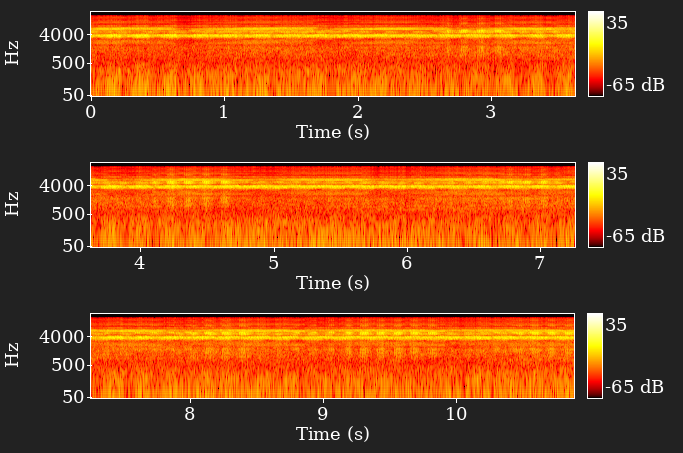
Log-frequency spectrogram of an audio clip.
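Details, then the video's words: Autumn insect chorus in a garden in Japan as dawn approaches: two bright, sustained high-pitched ringing tones overlaid by rapid pulsed trills, with faint intermittent rattles beneath, unbroken for the whole stretch. "Autumn Insects voice Towards dawn"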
